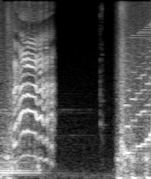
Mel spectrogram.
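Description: Cartoon lamb bleating: one short, wavering call over a low music bed, both cutting off just under a second in. A bright new sound starts near the end.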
